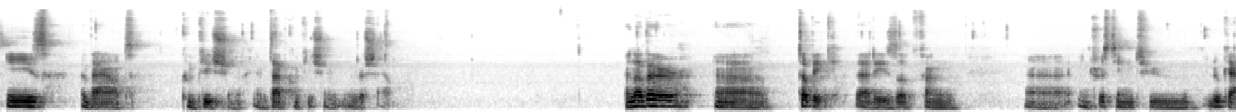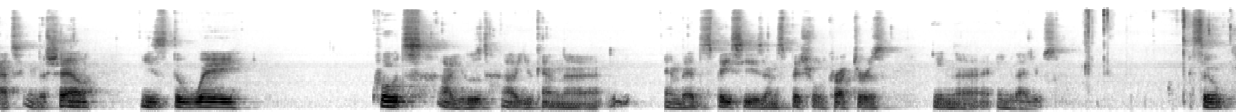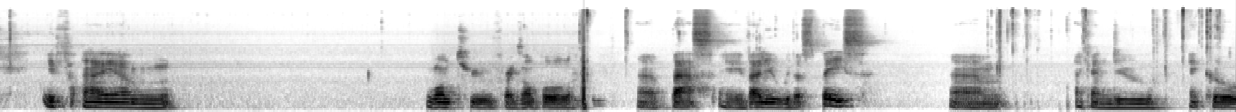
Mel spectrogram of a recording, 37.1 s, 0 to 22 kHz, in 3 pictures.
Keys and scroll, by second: 23.7 Delete, 24.1-25.8 Delete, 26.6 Delete, 27.0 Delete, 29.1 Delete, 34.4-37.0 typing.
